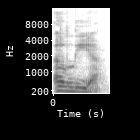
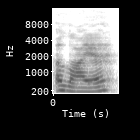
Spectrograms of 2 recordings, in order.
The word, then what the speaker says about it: Aaliyah: I'm gonna tell you, it's pronounced Aaliyah, not Aliyah, not Ilya, or like Alia, or Aaliyah, like Aaliyah. That's it, Aaliyah.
